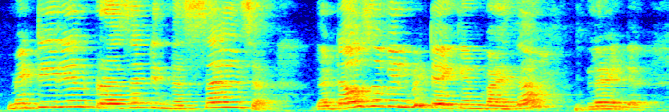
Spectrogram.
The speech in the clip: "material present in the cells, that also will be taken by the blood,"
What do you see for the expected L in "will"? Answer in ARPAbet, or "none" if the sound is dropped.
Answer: N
